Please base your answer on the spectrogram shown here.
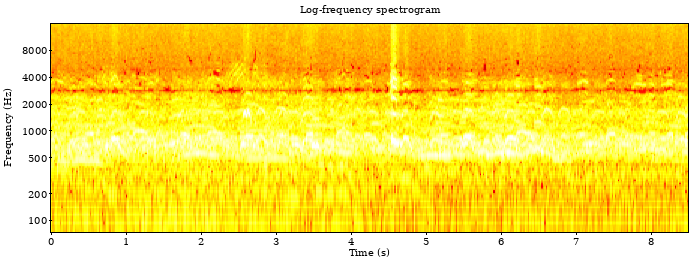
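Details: Whooper swans with tundra swans at Hyoko, Niigata, recorded over a day from morning to evening: a dense chorus of overlapping nasal, bugling honks from many birds, calling continuously without pause.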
